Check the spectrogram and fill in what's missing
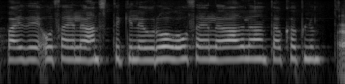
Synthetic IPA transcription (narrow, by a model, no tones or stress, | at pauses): paːjðɪʔo̰ːwθaːjalɛɣaanst̪ʰɛcːɪlɛɣʏɾɔːɣoːwθajalɛɣaaðlɛðant̪ɪawkʰœplʏm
